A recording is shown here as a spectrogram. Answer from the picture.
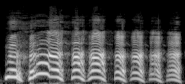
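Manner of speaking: high sneering guffaw; mocking elephant laugh. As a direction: laugh at how small they are. (risata beffarda dell'elefante)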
